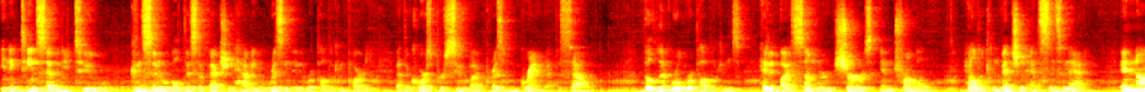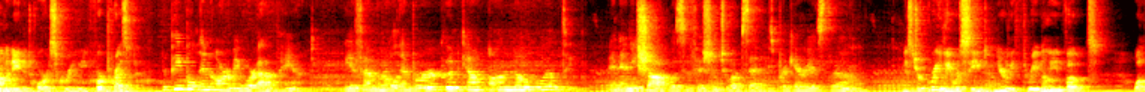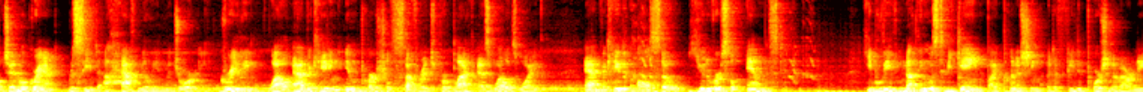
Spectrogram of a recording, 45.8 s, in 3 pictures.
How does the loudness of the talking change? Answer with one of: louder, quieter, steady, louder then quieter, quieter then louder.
steady.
